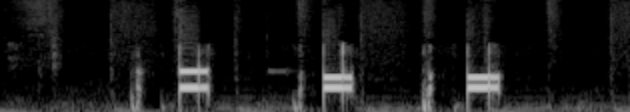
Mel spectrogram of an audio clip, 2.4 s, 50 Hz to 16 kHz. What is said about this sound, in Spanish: Oye, entonces presionen en tu teléfono el 977.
